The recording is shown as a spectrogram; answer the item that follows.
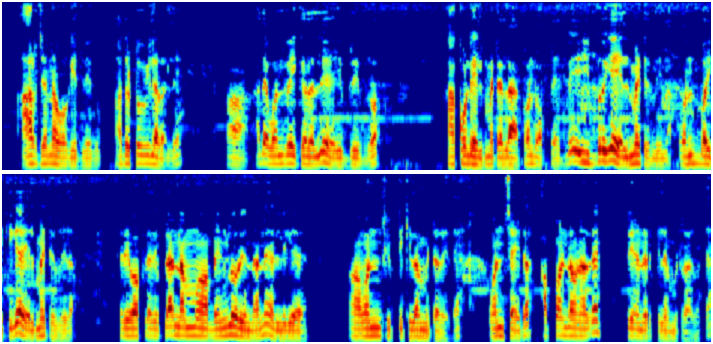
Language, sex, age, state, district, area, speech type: Kannada, male, 30-45, Karnataka, Bangalore Rural, rural, spontaneous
